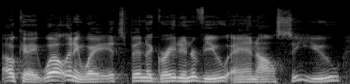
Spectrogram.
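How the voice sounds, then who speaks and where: A man hosting a comic mock interview, deadpan and sarcastic with casual slang. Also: on the high side, normal speed. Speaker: interviewer and host.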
